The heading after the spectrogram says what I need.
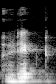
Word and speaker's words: wrecked: The ship was completely wrecked। दोस्तों यहाँ डब्लू जो है ये साइलेंट है। इसका जो वर्ड जो डब्लू है साइलेंट है, इसको रेक्ट पढ़ा जाता है।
